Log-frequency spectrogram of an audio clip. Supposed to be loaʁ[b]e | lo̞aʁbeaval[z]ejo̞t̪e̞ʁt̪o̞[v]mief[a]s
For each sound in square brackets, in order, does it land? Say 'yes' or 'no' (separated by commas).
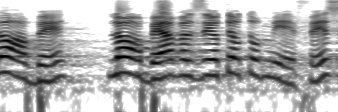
yes, yes, yes, no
